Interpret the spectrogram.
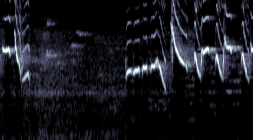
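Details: White-rumped shama song used as a lure to provoke other shamas to sing: loud whistled notes, a sharp falling sweep, a pause with faint low background noise, then a run of rapid rising and falling whistled phrases.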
